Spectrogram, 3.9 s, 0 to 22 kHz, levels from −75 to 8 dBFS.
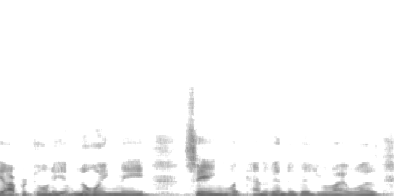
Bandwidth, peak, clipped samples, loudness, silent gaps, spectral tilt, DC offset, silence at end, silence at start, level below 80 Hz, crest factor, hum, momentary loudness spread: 11.5 kHz; -14 dBFS; under 0.1%; -33 LUFS; none; -6 dB/octave; under 0.1%; 0 s; 0 s; -58 dBFS; 18 dB; none; 6 LU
